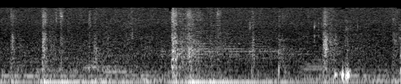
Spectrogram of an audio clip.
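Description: Faint footsteps of a child running on artificial turf, a few soft taps over a low steady background.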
